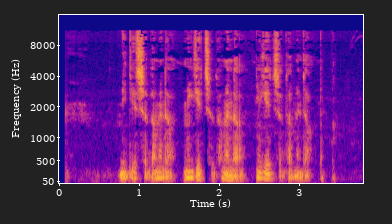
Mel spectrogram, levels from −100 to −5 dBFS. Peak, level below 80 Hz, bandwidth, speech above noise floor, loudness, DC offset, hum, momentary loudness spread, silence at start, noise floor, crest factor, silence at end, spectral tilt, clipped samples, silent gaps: -4 dBFS; -46 dBFS; 11.5 kHz; 31 dB; -24 LUFS; under 0.1%; none; 11 LU; 0.05 s; -57 dBFS; 22 dB; 0.35 s; -3.5 dB/octave; under 0.1%; none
